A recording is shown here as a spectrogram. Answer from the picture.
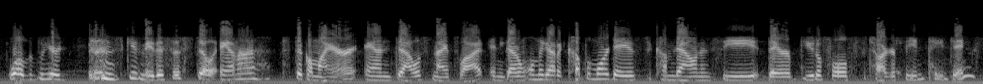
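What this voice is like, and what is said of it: Froggy, hoarse voice. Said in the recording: “my voice is a little froggy”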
